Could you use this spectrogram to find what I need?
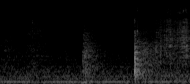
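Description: Sugar pours into a metal pan.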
